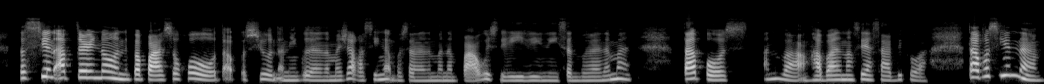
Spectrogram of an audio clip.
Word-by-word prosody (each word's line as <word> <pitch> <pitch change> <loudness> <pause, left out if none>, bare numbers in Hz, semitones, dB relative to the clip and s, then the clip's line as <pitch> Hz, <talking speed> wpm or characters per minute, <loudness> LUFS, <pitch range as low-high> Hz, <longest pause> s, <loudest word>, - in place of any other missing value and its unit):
Ta's 290 0 -3
'yon 365 -1 +6
after 300 0 +5
no'n, 295 -5 +3
ipapasok 225 0 +4
ko 270 0 +1 0.2
tapos - - -7
'yon 230 -3 -3
anohin 190 0 -6
ko 205 - -3
na 185 -1 -5
naman 190 +1 -7
siya 270 - -2
kasi 195 +4 -7
nga 240 - -2
basa 185 -2 -10
na 170 0 -8
naman 175 0 -8
ng 175 - -16
pawis, 240 -2 -1
di 180 - -9
lilinisan 180 0 -7
mo 175 - -9
na 180 +1 -7
naman. 245 +4 -2 0.6
Tapos 215 -7 +3 0.2
ano 255 +2 -4
ba, 200 -4 -2
ang 185 - -12
haba 215 +1 +2
na 220 0 -1
ng - - -15
sinasabi 205 -3 -3
ko, 195 -3 -9
ah. - - -26 0.4
Tapos 335 +4 +5
'yon 425 +1 +2
na, 260 - +5
215 Hz, 220 wpm, -20 LUFS, 185-260 Hz, 0.6 s, yon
